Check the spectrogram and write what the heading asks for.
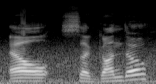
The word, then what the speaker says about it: El Segundo: segundo apparently is pronounced el segundo according to the natives here which i find very interesting like they don't use the spanish pronunciations but in spanish it's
